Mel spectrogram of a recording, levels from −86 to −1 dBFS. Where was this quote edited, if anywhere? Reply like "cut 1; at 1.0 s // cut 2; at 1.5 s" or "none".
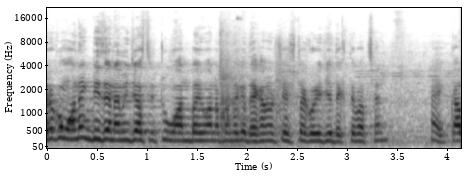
none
